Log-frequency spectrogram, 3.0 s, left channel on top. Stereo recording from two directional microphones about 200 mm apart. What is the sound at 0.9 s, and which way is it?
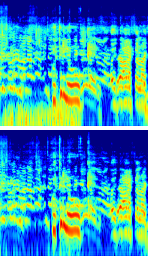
Speech, 25° right (ahead or behind).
